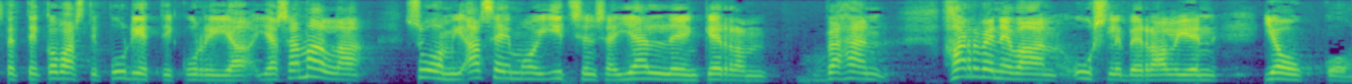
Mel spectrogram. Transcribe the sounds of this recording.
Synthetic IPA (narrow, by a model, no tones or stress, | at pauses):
t̪et̪ːikoʋɑst̪ippudjet̪ːikurijɑjɑsɑmɑlːɑ | suomiɑsemoiit̪sensæjjælːeːŋkerːɑn | ʋæhæn | hɑrʋeneʋɑːnuːsliberɑːlienjoukːoː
